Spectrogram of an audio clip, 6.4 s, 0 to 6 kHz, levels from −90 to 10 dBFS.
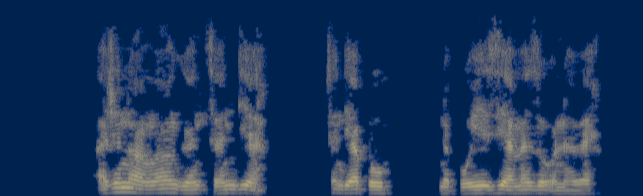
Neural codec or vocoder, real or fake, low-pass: none; real; 5.4 kHz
